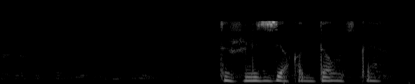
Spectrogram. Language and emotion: Russian, angry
